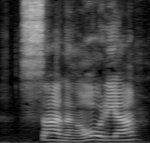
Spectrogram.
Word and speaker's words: zanahoria: Solo una ensalada de lechuga, zanahoria e tomate. Só uma saladinha, então, que ela comeu, né? Só uma salada de alface, cenoura e tomate. Então, muito cuidado com essa pronúncia. Zanahoria. Zanahoria.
